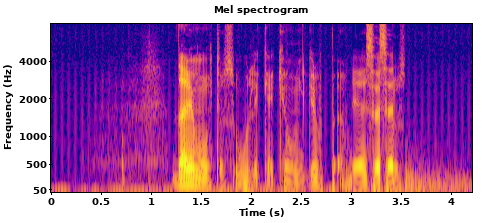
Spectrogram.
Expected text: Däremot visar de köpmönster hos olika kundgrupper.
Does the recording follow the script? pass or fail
fail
